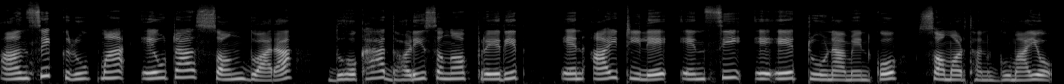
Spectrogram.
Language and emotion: Nepali, neutral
